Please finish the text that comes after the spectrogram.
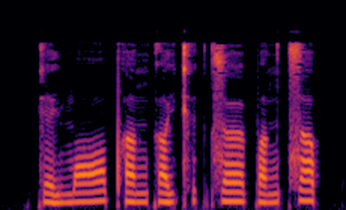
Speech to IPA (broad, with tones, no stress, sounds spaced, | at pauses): k e˨˩ j m ɔː˨˥ pʰ ɐ˨˧ ŋ k ɐ˨˥ j kʰ ɪ˧ k̚ t͡s œː˧ p ɐ˨˥ ŋ t͡s ɐ˥ p̚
